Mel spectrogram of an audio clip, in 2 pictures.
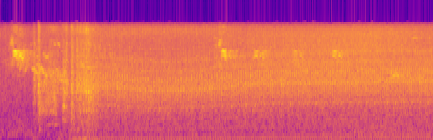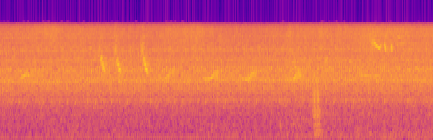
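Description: A small truck engine hums steadily.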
